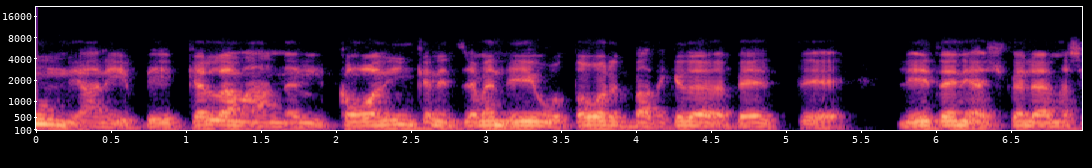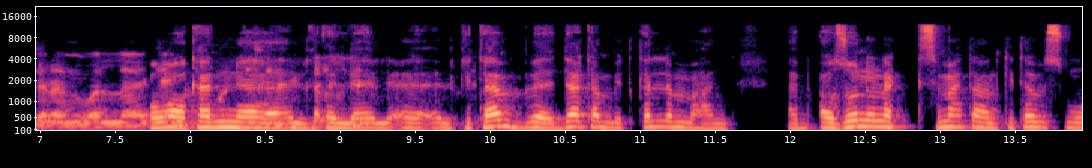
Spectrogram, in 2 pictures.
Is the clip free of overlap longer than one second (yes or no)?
no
